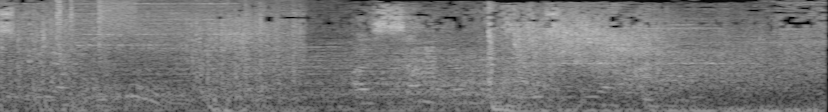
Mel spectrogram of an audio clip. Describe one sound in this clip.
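A loud game explosion booms.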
